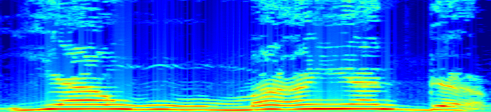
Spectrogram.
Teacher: ya dengan waw dua-duanya adalah huruf lin. Maka kita muncungkan mulut.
